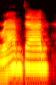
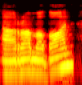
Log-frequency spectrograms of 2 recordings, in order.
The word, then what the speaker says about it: Ramadan: Is it Ramadan, like ramen noodles, or is it Ramadan, or is it Ramzan?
